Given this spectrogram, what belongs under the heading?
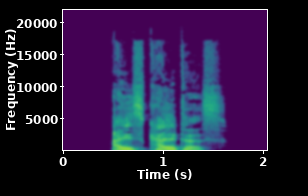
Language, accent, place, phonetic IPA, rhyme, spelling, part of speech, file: German, Germany, Berlin, [ˈaɪ̯sˈkaltəs], -altəs, eiskaltes, adjective, De-eiskaltes.ogg
- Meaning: strong/mixed nominative/accusative neuter singular of eiskalt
